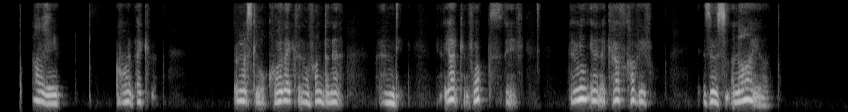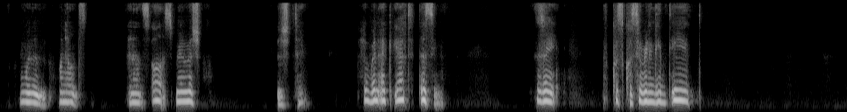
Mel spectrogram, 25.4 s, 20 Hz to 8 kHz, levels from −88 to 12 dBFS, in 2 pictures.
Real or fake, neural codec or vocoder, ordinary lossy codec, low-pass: fake; codec, 16 kHz, 1.1 kbps, Voila-Tokenizer; none; none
